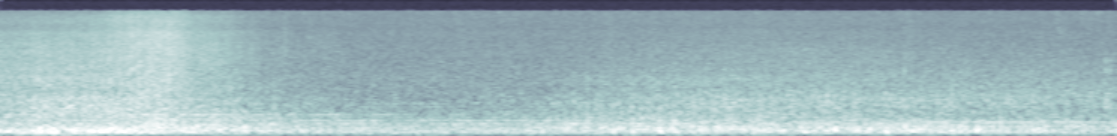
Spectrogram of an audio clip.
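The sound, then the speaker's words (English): Ocean waves crash onto the shore, a loud burst of surf near the start giving way to a steady, continuous wash of water with a light breath of wind, no voices. “Sounds of the crashing water in your ears.”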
